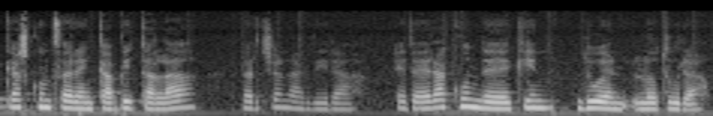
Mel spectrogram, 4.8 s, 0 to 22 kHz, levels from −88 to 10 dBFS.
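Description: Nothing stood out on listening to this speech recording; the room background and the level shifts near one second and again around two and a half seconds, where the talker seems to move relative to the microphone, belong to the recording itself.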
